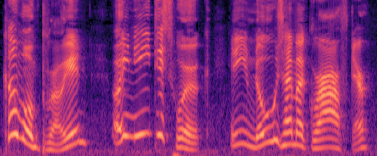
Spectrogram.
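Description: A man's voice: high-pitched, huge pitch swings, a little slow, fairly bright tone, dry recording, heavily acted. A man playing a chummy, cajoling village labourer and chancer who speaks in rustic dialect, in a comedy audio drama. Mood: wheedling.

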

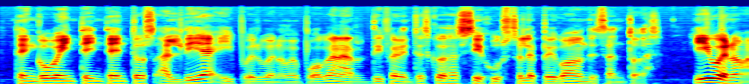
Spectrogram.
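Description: A young man, a channel host, casually walking viewers through a website in a screen-recorded tutorial, leaning on fillers as he explains. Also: mid-range voice.

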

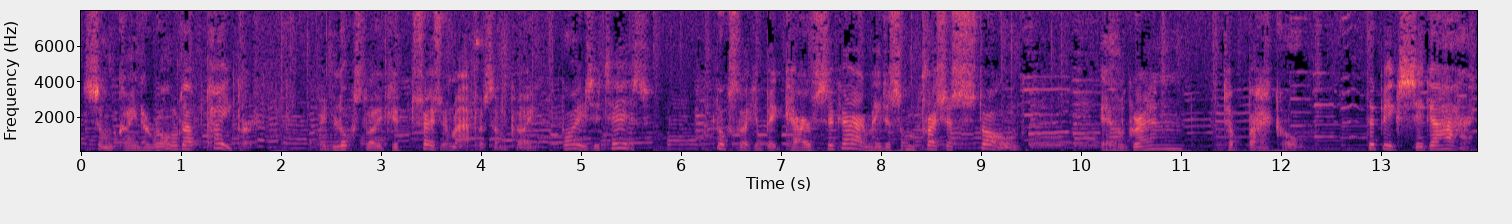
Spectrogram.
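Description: An actor playing a wry, cigar-loving cartoon cat in a radio play, with folksy slangy grammar. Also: male voice, high-pitched, big pitch swings, a little slow, exaggerated voice. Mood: delighted. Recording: music behind, 1980s radio play.

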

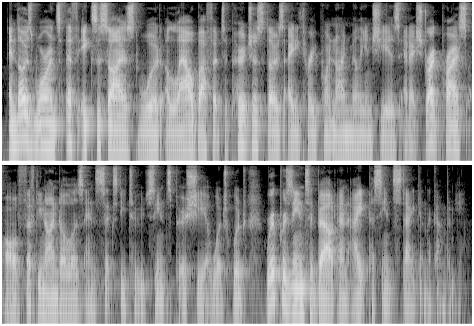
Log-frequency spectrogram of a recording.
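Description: Young male host, lowish voice, measured explainer read to camera at home. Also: vocal fry. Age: young adult. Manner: measured, explanatory, steady delivery. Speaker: investing channel host. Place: home room with bookshelf, indoors.

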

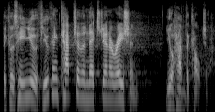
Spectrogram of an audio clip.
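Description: An older man with an Australian accent preaching a sermon, stressing words and swinging between loud and quiet. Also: on the high side, animated, brisk. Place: large auditorium. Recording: dull sound with long hall reverb.

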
